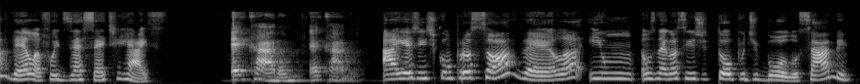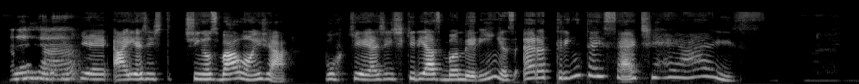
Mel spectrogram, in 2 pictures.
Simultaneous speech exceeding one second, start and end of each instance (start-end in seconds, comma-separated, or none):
none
